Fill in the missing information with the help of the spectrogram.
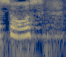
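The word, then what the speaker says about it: sauce: इसी तरीके से सॉस, एस को सा पढ़े, ए यू को ओ पढ़े और सी को सा पढ़े। लास्ट वाले को हम पढ़ते नहीं है, साइलेंट रहता है इसलिए। तो इसे देखिए सॉस पढ़ा जा रहा है।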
